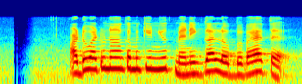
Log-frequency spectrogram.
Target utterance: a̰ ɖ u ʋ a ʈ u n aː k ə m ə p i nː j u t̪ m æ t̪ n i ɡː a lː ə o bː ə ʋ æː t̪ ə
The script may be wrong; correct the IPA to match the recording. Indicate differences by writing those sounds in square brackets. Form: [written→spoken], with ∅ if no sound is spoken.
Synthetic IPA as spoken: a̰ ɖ u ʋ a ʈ u n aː k ə m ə [p→k] i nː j u t̪ m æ [t̪→∅] n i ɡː a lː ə o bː ə ʋ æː t̪ ə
